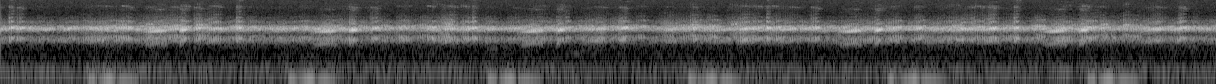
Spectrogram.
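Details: Many Pacific tree frogs croaking together after dark in Richmond, British Columbia, Canada; rapid overlapping calls blend into a continuous trilling chorus, steady in loudness, with a faint low-pitched rumble beneath.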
